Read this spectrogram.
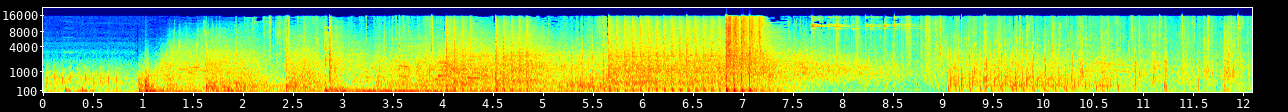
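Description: Gunfire rattles in rapid, loud bursts.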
